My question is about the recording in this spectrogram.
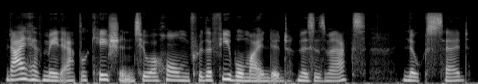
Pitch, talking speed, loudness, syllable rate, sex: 185 Hz, 200 wpm, -20 LUFS, 5.2 syllables/s, female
